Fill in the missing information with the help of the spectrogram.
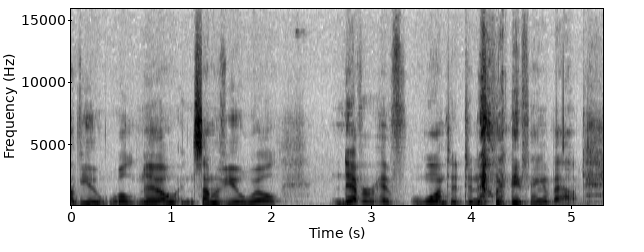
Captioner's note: laughs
